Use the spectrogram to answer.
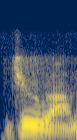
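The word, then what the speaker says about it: Zhurong: He swears it's a J, a weird J, just like the J on Jezero. But it's Jurong, not a...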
